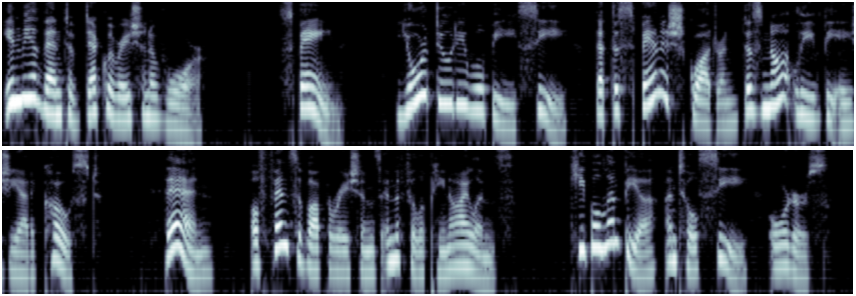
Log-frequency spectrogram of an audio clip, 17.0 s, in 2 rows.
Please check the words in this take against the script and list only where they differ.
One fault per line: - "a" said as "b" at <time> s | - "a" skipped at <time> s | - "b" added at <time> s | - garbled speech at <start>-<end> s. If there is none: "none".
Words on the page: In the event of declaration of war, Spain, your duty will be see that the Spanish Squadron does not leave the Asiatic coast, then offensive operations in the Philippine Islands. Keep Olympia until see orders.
none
